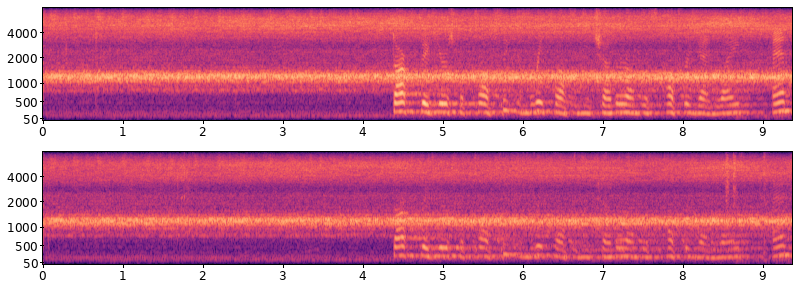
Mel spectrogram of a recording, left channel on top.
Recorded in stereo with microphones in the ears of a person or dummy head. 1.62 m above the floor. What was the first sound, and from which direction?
An insect, 5° right (ahead or behind).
